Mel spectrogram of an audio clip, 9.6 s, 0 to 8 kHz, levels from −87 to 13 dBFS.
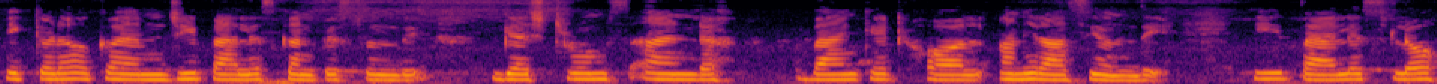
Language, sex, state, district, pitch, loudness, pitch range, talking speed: Telugu, female, Andhra Pradesh, Manyam, 190 Hz, -15 LUFS, 180-200 Hz, 115 wpm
